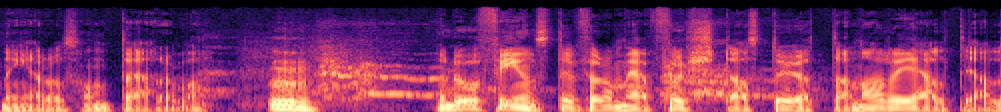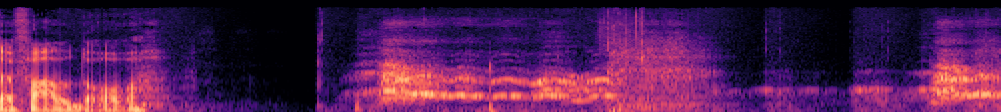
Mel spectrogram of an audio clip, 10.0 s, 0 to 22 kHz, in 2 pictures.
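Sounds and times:
speech: 0.1s - 5.8s
dogs barking and howling at a garbage truck: 0.9s - 2.3s, 3.2s - 4.2s, 6.8s - 10.0s.

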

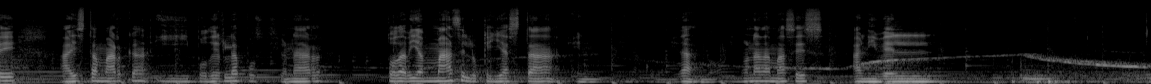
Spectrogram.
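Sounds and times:
speech: 0.0s - 6.2s, 6.8s - 9.5s, 10.2s - 10.8s
ambulance siren passing: 7.5s - 11.4s.

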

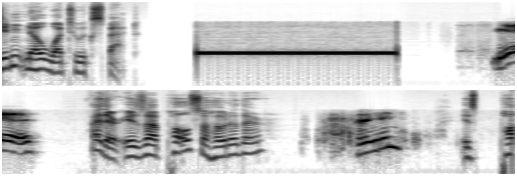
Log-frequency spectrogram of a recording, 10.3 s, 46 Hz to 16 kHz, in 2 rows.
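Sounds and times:
speech: 0.0s - 1.4s, 4.9s - 7.9s, 8.7s - 10.2s
telephone ringing tone while placing a call: 2.0s - 4.0s.

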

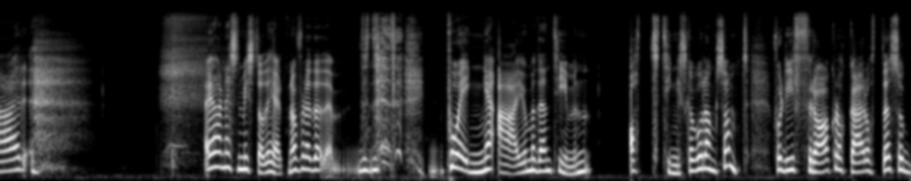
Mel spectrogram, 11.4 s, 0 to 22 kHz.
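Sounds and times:
speech: 0.0s - 0.8s, 2.0s - 11.3s
person exhaling and inhaling: 0.4s - 1.2s, 2.0s - 2.6s, 5.1s - 5.5s, 9.4s - 9.7s.

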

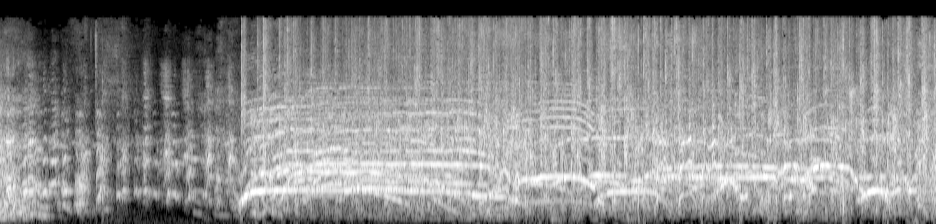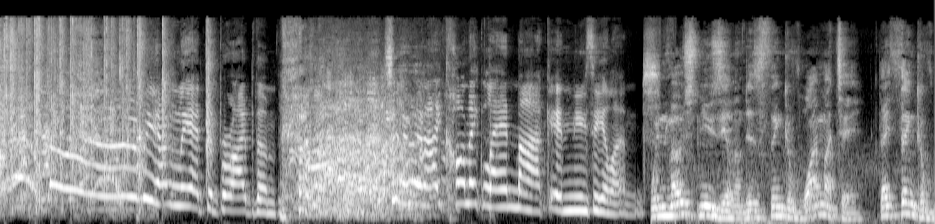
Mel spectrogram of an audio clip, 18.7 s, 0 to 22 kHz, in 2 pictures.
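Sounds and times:
laughter: 0.0s - 2.8s, 12.2s - 14.0s
speech: 0.1s - 0.8s, 11.8s - 18.7s
crowd clapping and cheering: 2.2s - 11.6s
whoops and shouts: 2.4s - 10.8s.

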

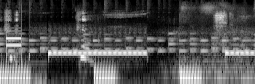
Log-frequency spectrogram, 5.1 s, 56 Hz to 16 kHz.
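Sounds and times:
telephone ringing tone of an emergency call over a 2G GSM network: 0.2s - 3.1s, 4.4s - 5.1s.

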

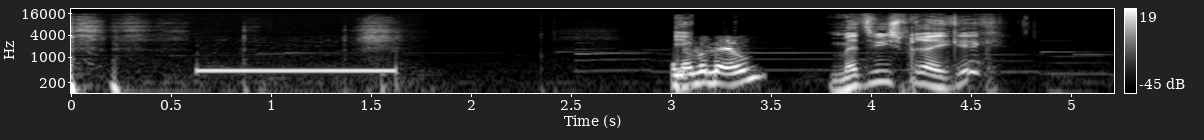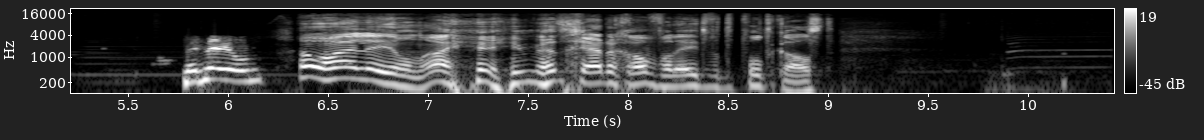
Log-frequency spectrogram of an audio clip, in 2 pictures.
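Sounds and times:
speech: 0.0s - 0.3s, 3.0s - 4.7s, 5.8s - 9.3s
telephone line tone of a call being dialed: 0.6s - 1.7s.

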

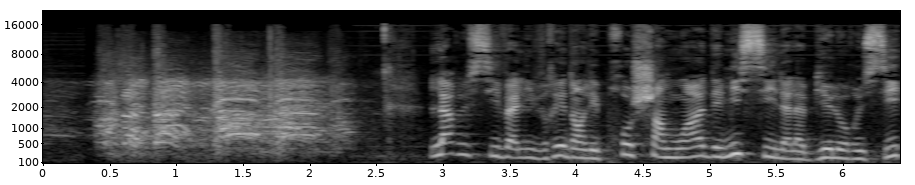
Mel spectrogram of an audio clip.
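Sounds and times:
large crowd shouting and chanting in solidarity in a city street: 0.0s - 2.4s
speech: 2.9s - 6.4s.

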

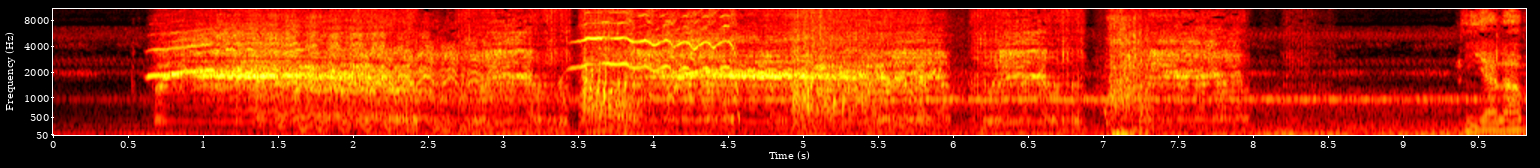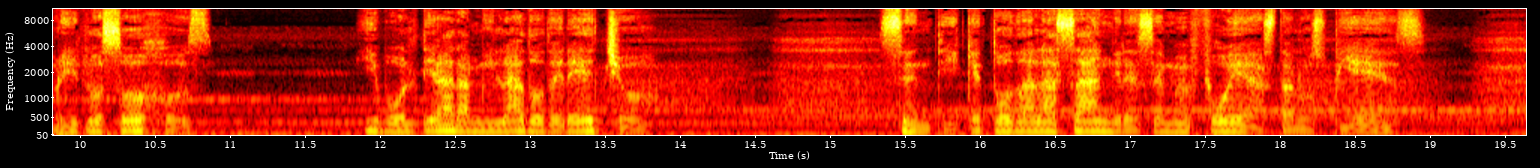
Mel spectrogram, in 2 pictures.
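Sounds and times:
frightened horses neighing and whinnying: 0.6s - 8.4s
speech: 9.5s - 11.0s, 11.9s - 13.9s, 15.4s - 19.1s.

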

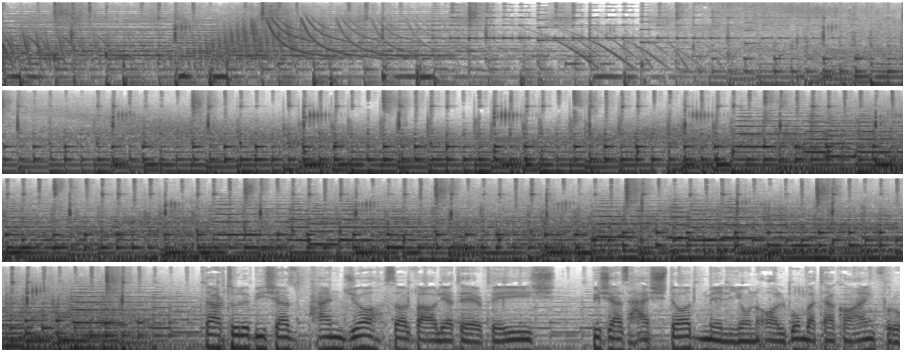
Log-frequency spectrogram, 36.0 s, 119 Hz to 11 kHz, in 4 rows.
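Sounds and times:
electronic synth music with pulsing bubbly tones over low chords: 0.0s - 29.7s
speech: 29.3s - 36.0s.

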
